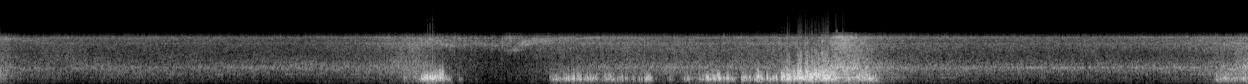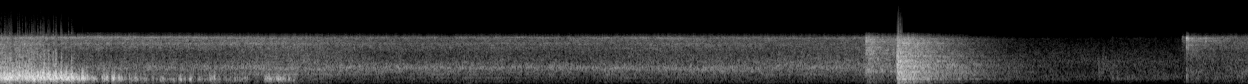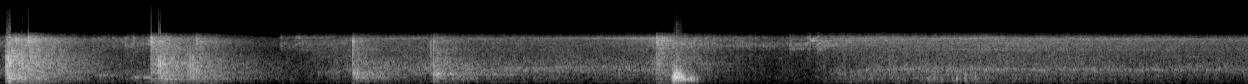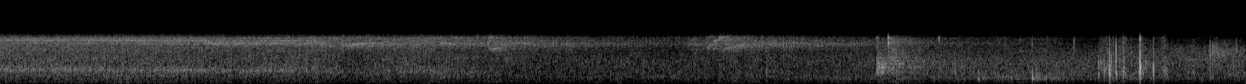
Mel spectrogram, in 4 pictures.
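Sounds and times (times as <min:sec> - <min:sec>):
toy helicopter rotor whining: 0:00.0 - 0:21.4, 0:25.8 - 0:26.6, 0:27.6 - 0:46.8
thumps: 0:21.0 - 0:22.5, 0:24.3 - 0:30.2
sharp knocks: 0:21.1 - 0:22.4, 0:26.4 - 0:27.4.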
